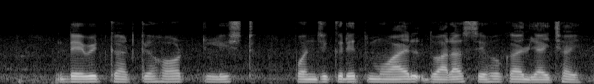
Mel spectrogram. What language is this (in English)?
Magahi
